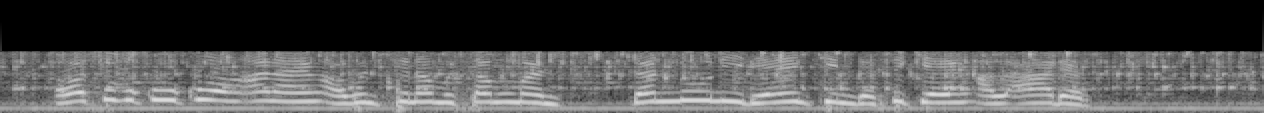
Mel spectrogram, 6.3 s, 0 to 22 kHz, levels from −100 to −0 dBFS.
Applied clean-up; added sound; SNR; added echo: none; Drip; 11 dB; none.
